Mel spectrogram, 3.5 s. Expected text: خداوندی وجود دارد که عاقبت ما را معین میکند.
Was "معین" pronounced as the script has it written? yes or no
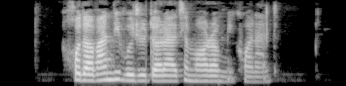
no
